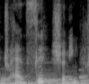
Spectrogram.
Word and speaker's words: transitioning: the word transitioning again we look at it and it looks like an s sound so we want to say transitioning so what happens here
